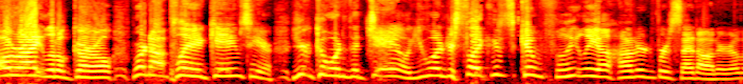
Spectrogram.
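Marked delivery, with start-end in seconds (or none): 0.0-4.6 sudden, aggressive, high, accusing yell, acted out. Retelling how the detective accuses a girl of murder: imitating Cole Phelps yelling. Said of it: "accuses her of murder and yells at her".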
